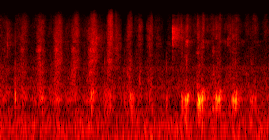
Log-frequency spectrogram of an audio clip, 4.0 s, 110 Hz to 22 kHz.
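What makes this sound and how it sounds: A red cloth wrapped on the fingertips rubs in circles over the glossy upper of a hollow black leather penny loafer with a leather sole and stacked heel, held on its side. Soft, airy swishes repeat at a steady pace, and near the end four louder, squeaky rubs stand out with a mid-pitched tone around 520 Hz.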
